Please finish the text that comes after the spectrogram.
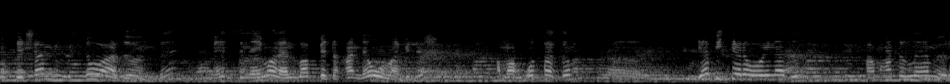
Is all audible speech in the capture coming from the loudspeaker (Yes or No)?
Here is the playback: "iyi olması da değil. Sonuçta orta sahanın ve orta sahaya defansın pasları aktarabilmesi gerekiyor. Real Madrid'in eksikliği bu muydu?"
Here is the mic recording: No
